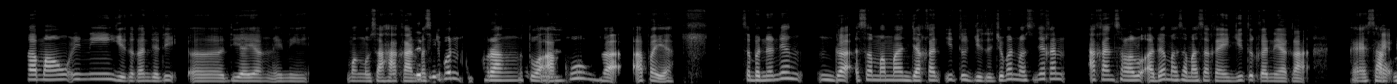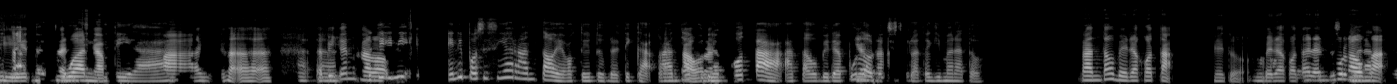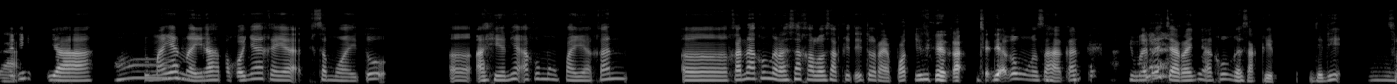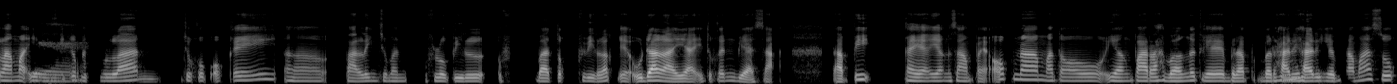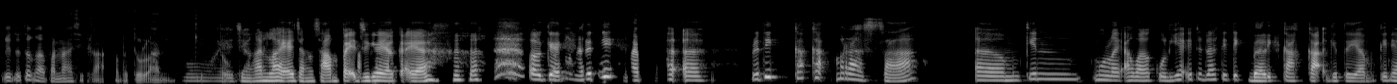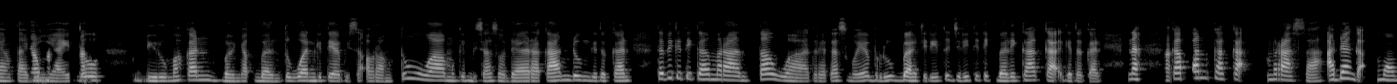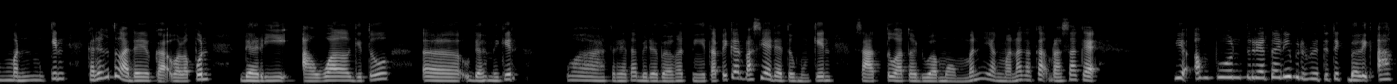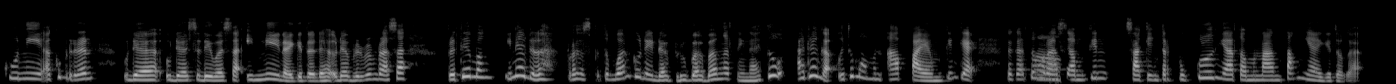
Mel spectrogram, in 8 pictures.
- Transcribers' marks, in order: sniff; laughing while speaking: "gitu ya, Kak, jadi"; chuckle; chuckle; unintelligible speech; tapping
- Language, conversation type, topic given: Indonesian, podcast, Kapan kamu merasa paling bertumbuh setelah mengalami perubahan besar?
